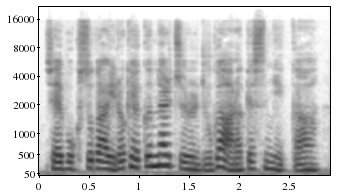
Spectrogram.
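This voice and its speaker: Brief: female storyteller, scripted first-person narration, steady and even. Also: low voice, fairly quick.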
